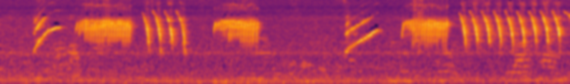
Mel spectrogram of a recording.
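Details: Symmetric panda-marked canary in full song, meant to excite other canaries. Rising whistles alternate with short buzzy rattles and quick descending sweeps, and the phrase closes with a fast series of clipped repeated notes.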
